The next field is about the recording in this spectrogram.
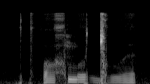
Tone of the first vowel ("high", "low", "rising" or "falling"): low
